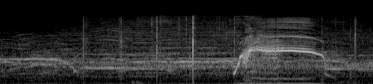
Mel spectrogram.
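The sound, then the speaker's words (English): An audience screams and cheers in a sustained roar, with a sharp rising shout that swells louder midway and holds before easing back into the continuing clamor of many voices. “I wish I had a young person that was ready to scream at hell tonight.”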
